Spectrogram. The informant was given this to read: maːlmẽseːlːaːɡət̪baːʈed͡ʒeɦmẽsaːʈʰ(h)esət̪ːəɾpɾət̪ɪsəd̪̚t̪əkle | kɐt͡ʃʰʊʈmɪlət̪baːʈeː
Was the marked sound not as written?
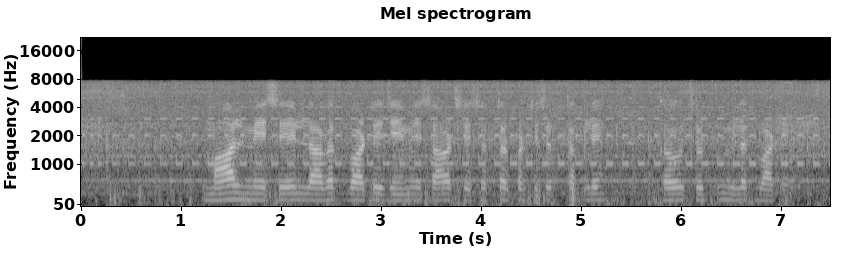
yes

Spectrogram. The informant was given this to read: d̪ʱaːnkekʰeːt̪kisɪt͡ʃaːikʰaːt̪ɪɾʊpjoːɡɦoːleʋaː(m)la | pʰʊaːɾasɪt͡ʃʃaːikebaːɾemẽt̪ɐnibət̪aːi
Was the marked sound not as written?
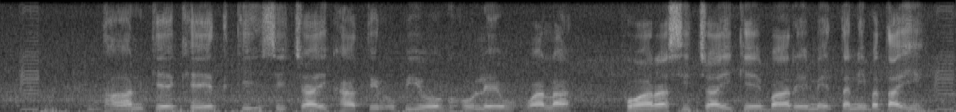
yes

